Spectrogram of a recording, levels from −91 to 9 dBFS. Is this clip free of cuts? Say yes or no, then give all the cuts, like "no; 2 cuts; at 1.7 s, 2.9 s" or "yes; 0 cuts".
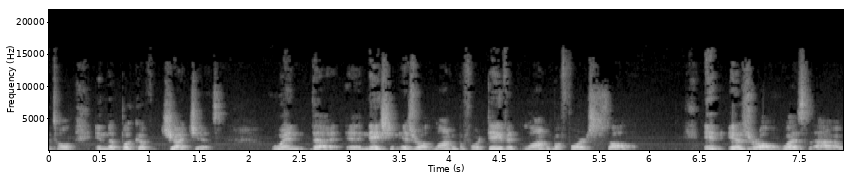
yes; 0 cuts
